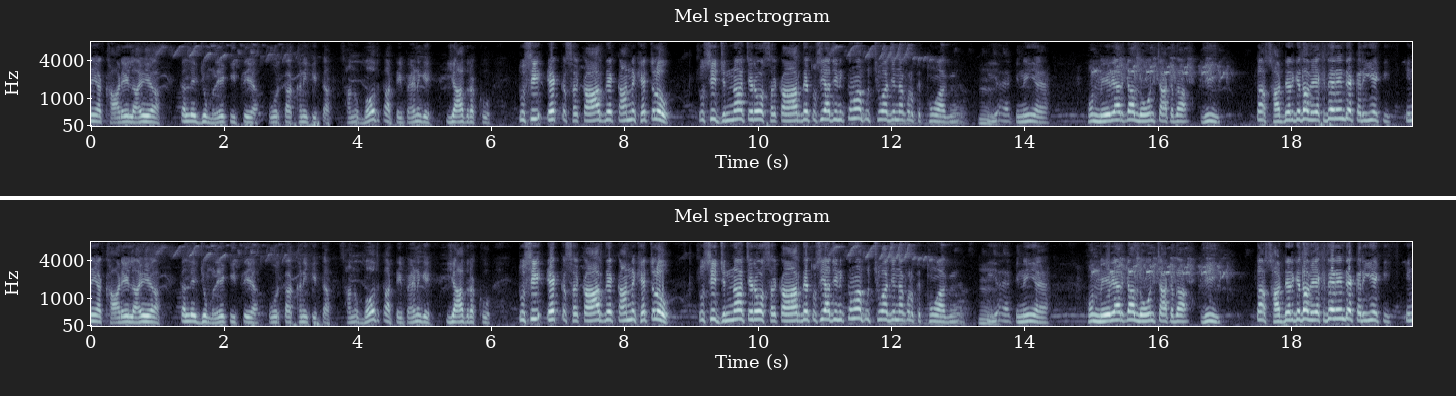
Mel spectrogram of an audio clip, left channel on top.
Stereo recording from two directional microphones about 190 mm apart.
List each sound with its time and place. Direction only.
0.0 s speech: 5° right (ahead or behind)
